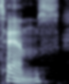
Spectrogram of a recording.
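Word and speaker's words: Thames: And some of you already told me why this is pronounced temps.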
